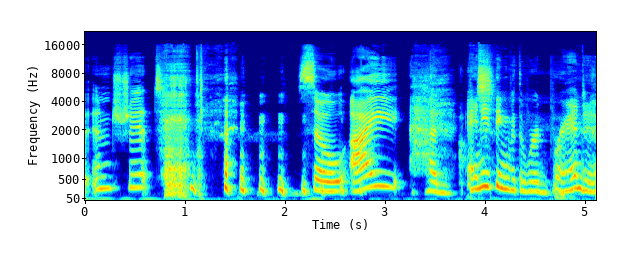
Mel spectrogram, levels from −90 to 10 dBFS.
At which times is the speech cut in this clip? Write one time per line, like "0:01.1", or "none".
0:01.5
0:03.7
